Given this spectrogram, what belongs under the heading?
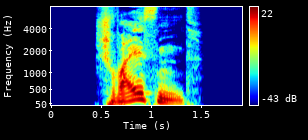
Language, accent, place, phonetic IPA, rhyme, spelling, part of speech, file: German, Germany, Berlin, [ˈʃvaɪ̯sn̩t], -aɪ̯sn̩t, schweißend, verb, De-schweißend.ogg
- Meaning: present participle of schweißen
